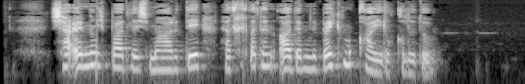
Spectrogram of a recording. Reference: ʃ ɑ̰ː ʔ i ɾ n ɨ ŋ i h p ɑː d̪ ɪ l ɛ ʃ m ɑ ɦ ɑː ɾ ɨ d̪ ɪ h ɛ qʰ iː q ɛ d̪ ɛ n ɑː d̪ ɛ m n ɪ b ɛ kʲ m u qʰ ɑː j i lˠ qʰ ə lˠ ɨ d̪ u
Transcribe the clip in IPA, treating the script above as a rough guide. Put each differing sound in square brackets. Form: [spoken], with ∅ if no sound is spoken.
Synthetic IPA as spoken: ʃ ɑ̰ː ʔ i ɾ n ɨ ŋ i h p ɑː d̪ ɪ l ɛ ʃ m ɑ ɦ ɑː ɾ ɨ [t̪] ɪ h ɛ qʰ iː q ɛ [t̪] ɛ n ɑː d̪ ɛ m n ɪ b ɛ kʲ m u qʰ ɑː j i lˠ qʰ ə lˠ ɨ d̪ u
